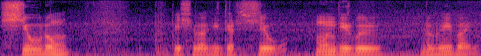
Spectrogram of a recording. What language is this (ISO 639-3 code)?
brx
